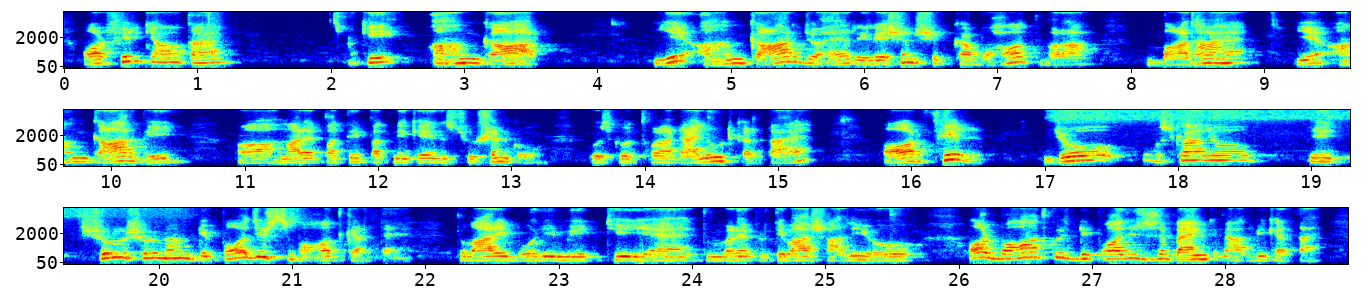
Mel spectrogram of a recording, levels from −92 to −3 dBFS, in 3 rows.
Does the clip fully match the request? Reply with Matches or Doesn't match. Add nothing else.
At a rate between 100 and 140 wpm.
Matches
